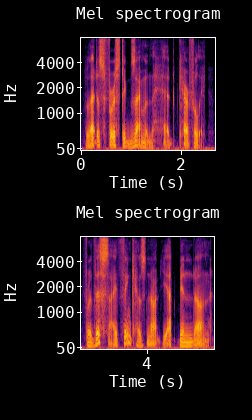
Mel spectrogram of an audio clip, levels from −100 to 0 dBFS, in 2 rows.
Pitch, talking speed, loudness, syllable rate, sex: 105 Hz, 180 wpm, -22 LUFS, 4.5 syllables/s, male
